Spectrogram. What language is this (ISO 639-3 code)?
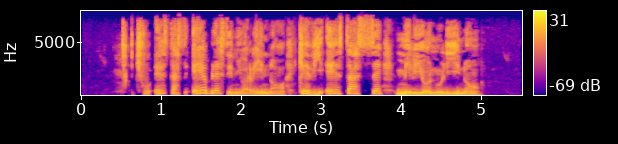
epo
